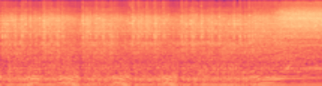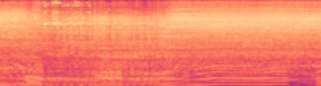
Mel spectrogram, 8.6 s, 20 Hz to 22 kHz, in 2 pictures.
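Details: 2009 Wen 3814 chainsaw, a Homelite 25AV variant with little wear. Two-stroke buzz rises and falls cleanly with each throttle blip, idling back evenly between revs: a healthy saw running normally.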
